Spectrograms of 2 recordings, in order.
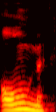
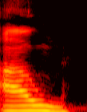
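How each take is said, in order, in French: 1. La voyelle est un seul son o, stable. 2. La voyelle glisse de a vers u. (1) "c'est pas Om" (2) "c'est Aum"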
